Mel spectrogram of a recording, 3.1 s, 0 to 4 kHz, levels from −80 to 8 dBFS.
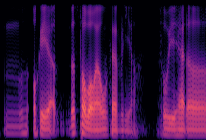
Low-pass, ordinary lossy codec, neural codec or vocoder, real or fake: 3.6 kHz; none; none; real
